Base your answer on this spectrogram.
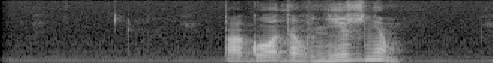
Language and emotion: Russian, neutral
